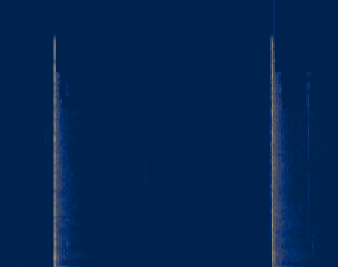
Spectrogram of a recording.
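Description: axe chopping wood

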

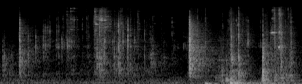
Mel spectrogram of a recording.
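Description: door opening

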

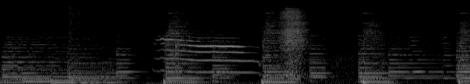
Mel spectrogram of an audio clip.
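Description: cat meowing

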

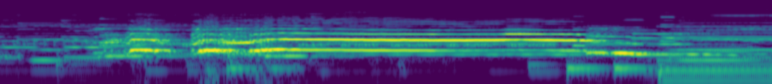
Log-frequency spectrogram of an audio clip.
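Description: rooster crowing

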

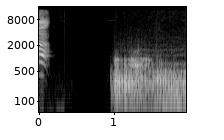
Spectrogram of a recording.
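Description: stomach rumbling from hunger

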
